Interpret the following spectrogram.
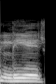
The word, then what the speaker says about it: liaise: इसकी जो प्रोनाउंसिएशन होती है लिएज होती है।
